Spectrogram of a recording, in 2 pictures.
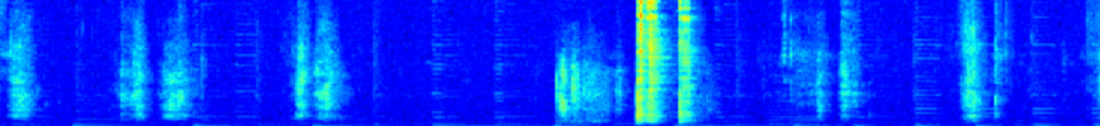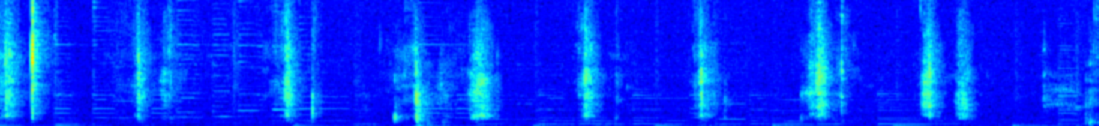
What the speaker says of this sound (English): And then I just chop this into little pieces as well.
